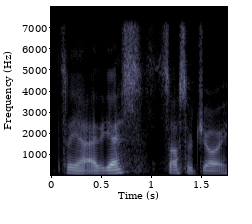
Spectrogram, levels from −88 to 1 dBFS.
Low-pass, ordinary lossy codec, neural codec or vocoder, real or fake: 7.2 kHz; none; none; real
